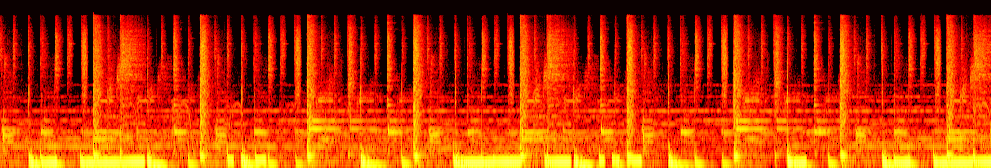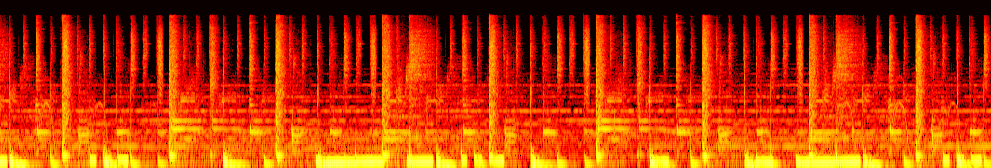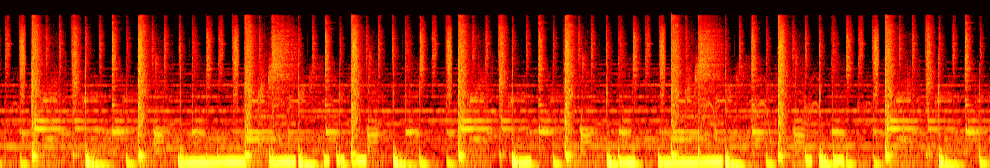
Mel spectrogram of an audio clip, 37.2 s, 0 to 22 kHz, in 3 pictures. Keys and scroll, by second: 1.3 ctrl+t, 9.5 ctrl+t, 16.5 Return, 24.2 shift+b, 24.7 Return.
